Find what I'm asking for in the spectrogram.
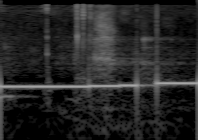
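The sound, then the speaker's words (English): Electronic tone from a head-worn color sensor, rendering the color of grass: a steady, mid-pitched continuous tone that briefly drops out near the end, then resumes slightly higher. “For example, this is the sound of grass.”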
